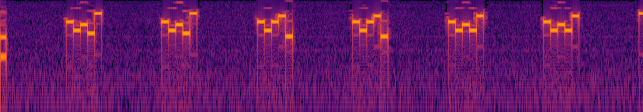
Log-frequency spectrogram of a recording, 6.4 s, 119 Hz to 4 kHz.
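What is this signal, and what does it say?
Five-tone selective call (ZVEI), heard as quick runs of five tones, tones of about 70 ms. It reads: 85744 85744 85803 85803 85750 85750
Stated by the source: ZVEI five-tone call received by SDR.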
